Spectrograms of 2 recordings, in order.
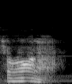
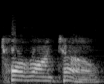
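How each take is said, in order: First: Only the first t is pronounced. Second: Both t sounds are clearly pronounced. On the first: The speaker calls it right. "You only say the key the first time, and then never again" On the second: The speaker calls it wrong. "I get like a weird like cringe. It doesn't sound right to me"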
